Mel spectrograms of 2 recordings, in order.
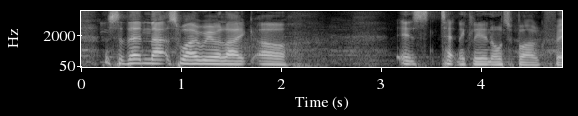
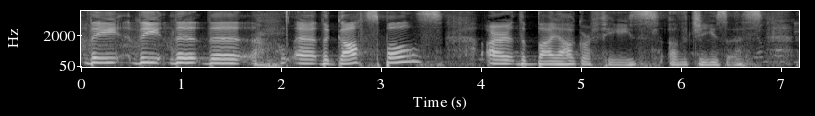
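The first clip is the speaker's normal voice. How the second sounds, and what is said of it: Imitated American accent. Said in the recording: “she's American ... she speaks with an American accent.”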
